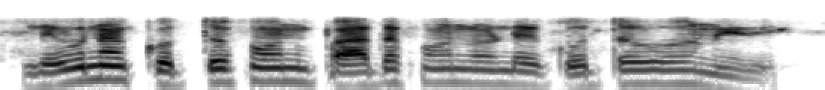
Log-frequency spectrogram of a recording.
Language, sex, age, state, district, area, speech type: Telugu, male, 18-30, Telangana, Peddapalli, rural, conversation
